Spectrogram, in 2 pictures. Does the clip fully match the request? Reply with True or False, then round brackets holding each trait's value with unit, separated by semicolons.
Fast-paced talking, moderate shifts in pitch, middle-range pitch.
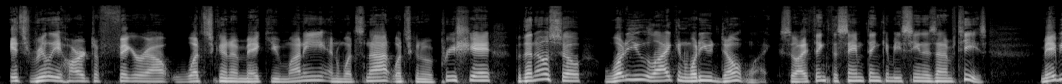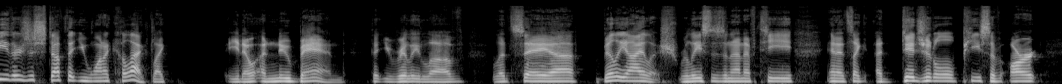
True (220 wpm; 4.1 semitones; 150 Hz)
